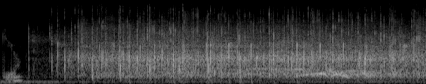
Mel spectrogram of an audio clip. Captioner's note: audience clapping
